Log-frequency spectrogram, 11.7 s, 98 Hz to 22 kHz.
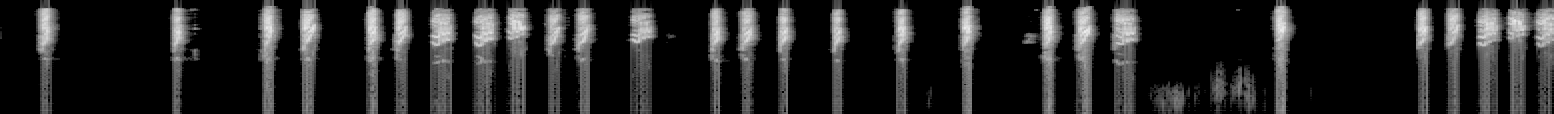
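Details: A female ultramarine grosbeak, recorded 15 June 2019, calls with sharp, high, metallic chips, singly and in quick bursts of two to four, at an uneven pace with no other sounds.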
